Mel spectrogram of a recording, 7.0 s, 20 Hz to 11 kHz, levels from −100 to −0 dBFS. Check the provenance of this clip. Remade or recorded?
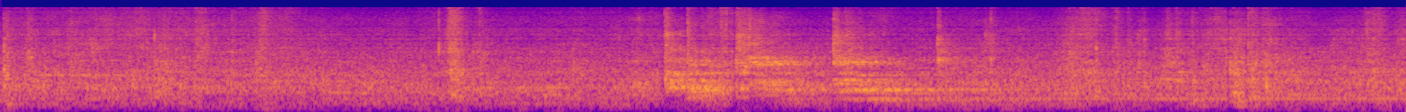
remade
